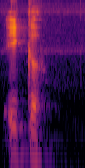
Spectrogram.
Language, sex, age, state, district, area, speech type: Punjabi, male, 18-30, Punjab, Gurdaspur, rural, read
